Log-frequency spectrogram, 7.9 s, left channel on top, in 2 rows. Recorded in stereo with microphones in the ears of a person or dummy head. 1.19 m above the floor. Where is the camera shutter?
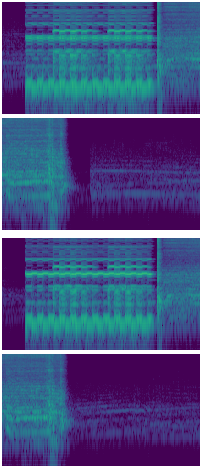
30° right (ahead or behind), 1.6 m.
